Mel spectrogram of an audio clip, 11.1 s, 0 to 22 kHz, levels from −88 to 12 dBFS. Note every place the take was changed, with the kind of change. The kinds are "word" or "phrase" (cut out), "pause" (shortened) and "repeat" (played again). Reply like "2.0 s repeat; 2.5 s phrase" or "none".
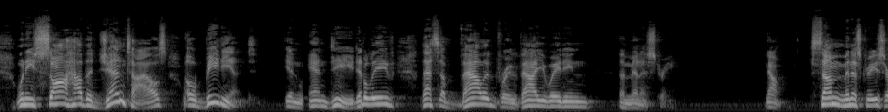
2.3 s word; 3.8 s word; 4.5 s word; 6.2 s word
